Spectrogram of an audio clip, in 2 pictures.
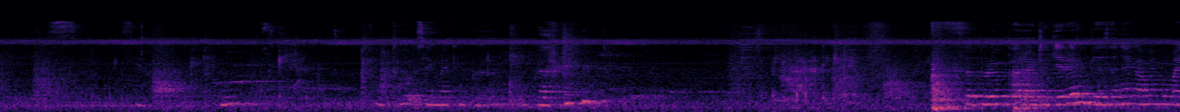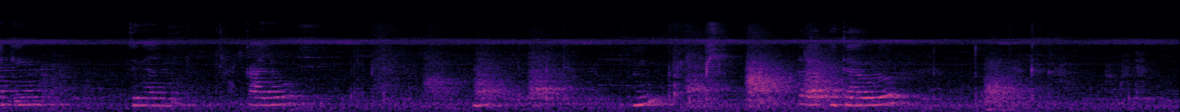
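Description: A young woman speaks cheerfully into a close microphone.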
